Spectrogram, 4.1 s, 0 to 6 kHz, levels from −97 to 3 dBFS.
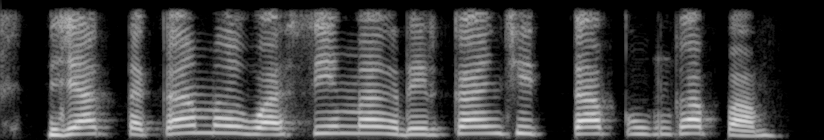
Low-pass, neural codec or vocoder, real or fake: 5.4 kHz; codec, 16 kHz, 4 kbps, FunCodec, trained on Chinese and English, 50 frames a second; fake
